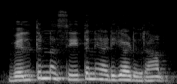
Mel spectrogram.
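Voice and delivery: ordinary delivery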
